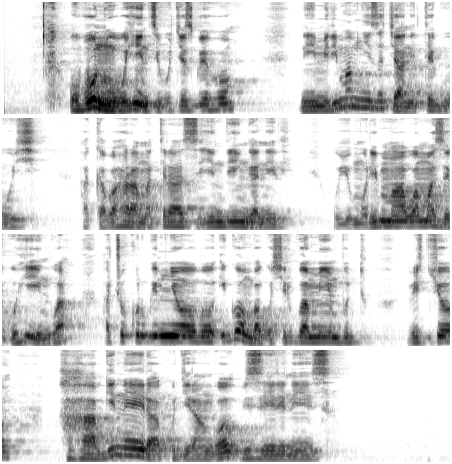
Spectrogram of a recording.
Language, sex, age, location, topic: Kinyarwanda, male, 25-35, Huye, agriculture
